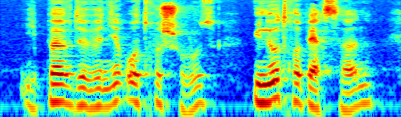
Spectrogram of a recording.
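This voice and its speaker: Somewhat breathy, this man's voice moves along at a fairly quick pace. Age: 30s. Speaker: youth holiday camp developer. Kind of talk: interview.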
